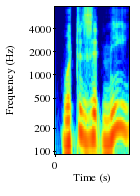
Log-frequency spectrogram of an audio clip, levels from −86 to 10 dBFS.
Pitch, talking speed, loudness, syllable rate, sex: 160 Hz, 320 wpm, -14 LUFS, 6.3 syllables/s, male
